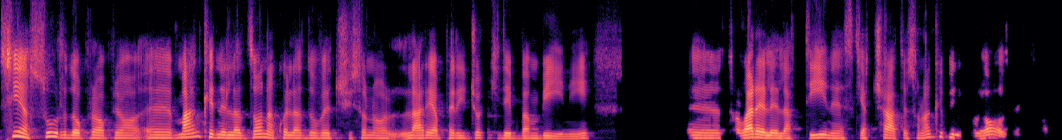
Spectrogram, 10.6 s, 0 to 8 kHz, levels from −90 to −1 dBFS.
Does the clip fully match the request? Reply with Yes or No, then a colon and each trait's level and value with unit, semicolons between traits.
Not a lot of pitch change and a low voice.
No: narrow, 2.3 semitones; medium, 145 Hz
